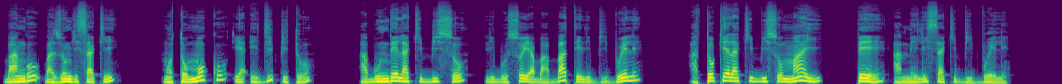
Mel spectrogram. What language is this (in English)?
Lingala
